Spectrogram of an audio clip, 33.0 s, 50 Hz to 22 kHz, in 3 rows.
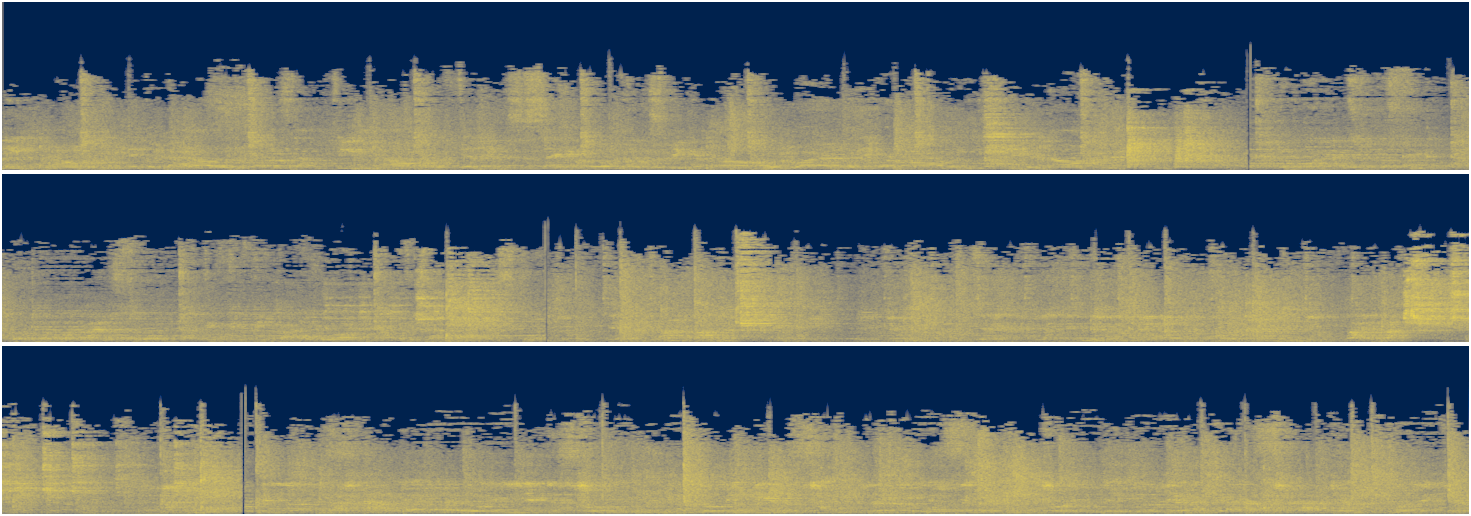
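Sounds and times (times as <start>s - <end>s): chatter of many voices: 0.0s - 33.0s
people talking: 0.0s - 33.0s.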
